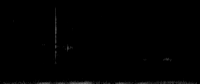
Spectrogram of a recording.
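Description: Faint lip and tongue clicks at a close microphone, with one sharper click about half a second in, in an otherwise near-silent pause.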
